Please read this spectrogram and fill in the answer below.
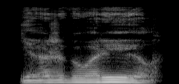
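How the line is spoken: Whisper. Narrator (Russian): зашептал Бьяр

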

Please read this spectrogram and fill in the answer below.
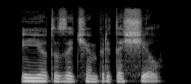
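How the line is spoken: Growl, father. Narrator (Russian): рыкнул отец

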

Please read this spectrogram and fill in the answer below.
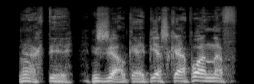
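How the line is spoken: Growling. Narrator (Russian): зарычал Локон

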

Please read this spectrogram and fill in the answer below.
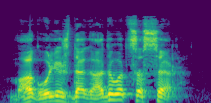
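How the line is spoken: Plain. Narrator (Russian): ответил Марсель

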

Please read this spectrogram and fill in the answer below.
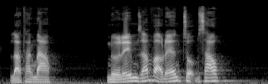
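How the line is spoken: Shouting angrily. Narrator (Vietnamese): miệng quát lên

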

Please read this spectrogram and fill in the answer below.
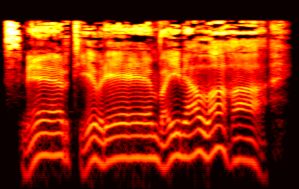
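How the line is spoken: Roaring. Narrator (Russian): один взревел

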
